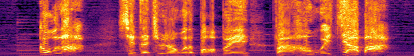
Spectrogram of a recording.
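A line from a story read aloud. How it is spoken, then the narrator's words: Loud shout. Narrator (Chinese): 布朗太太朝着宇航中心的管理员大声喊道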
